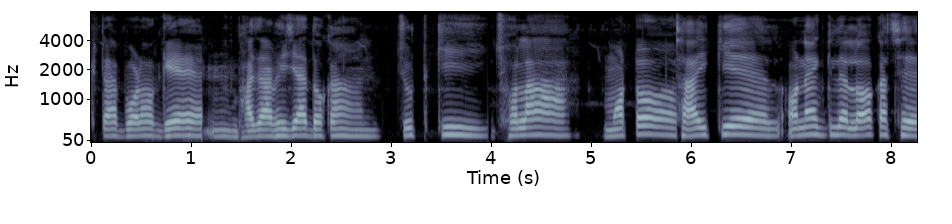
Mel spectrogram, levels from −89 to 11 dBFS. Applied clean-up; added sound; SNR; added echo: none; none; none; none.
